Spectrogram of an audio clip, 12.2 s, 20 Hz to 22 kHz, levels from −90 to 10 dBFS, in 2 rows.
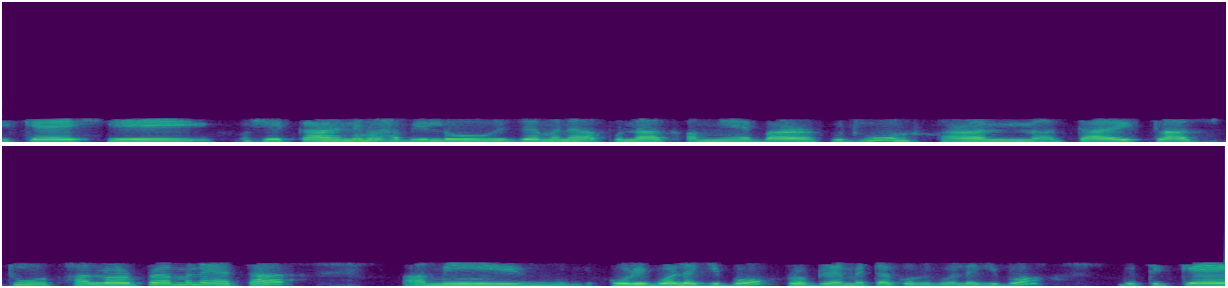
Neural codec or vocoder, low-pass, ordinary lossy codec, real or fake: codec, 16 kHz in and 24 kHz out, 1 kbps, XY-Tokenizer; 3.6 kHz; MP3, 32 kbps; fake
